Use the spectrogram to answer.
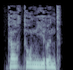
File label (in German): "kartonierend", German; adjectives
